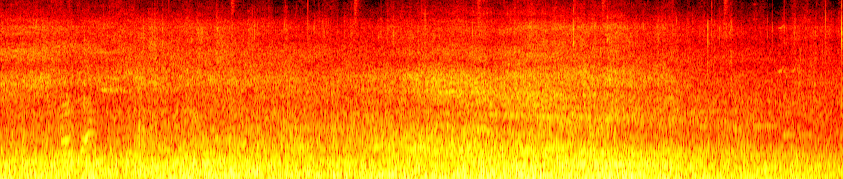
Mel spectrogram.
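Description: Road traffic: a passing motor vehicle's low rumble and tyre noise, building to about four and a half seconds in and then easing off.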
